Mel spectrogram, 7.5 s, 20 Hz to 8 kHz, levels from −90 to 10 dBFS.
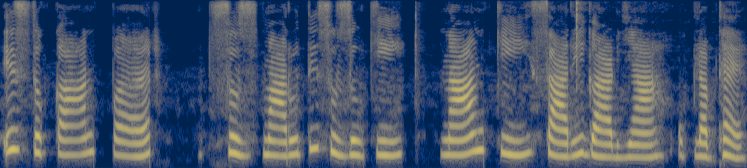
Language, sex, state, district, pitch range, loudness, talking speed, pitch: Hindi, female, Madhya Pradesh, Dhar, 245-290 Hz, -17 LUFS, 95 wpm, 260 Hz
